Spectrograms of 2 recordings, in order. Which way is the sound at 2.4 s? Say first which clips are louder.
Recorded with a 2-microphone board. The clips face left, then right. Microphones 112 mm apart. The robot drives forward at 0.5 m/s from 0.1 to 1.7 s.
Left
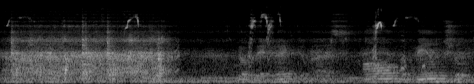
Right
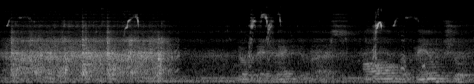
Left 1 dB; centre (ahead or behind).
